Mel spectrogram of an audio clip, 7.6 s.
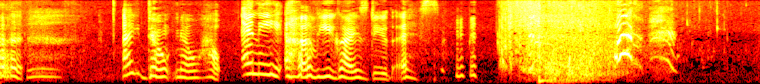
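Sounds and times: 
speech: 0.1 - 5.6
water splashing on a person: 5.0 - 7.5.

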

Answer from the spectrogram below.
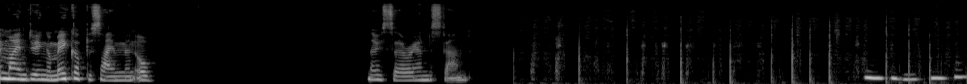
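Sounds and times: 
speech: 0.0 - 1.6, 3.7 - 5.7, 8.8 - 9.6
chalk scraping and tapping on a chalkboard: 5.2 - 9.6
person humming a low wavering tune: 8.6 - 9.6.

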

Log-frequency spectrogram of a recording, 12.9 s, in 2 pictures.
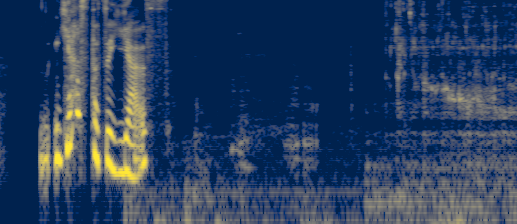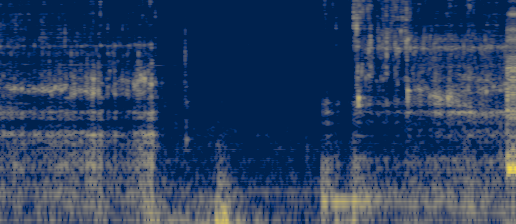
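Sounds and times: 
speech: 0.6 - 2.2
wine poured into a glass: 4.8 - 8.6, 10.6 - 12.9.

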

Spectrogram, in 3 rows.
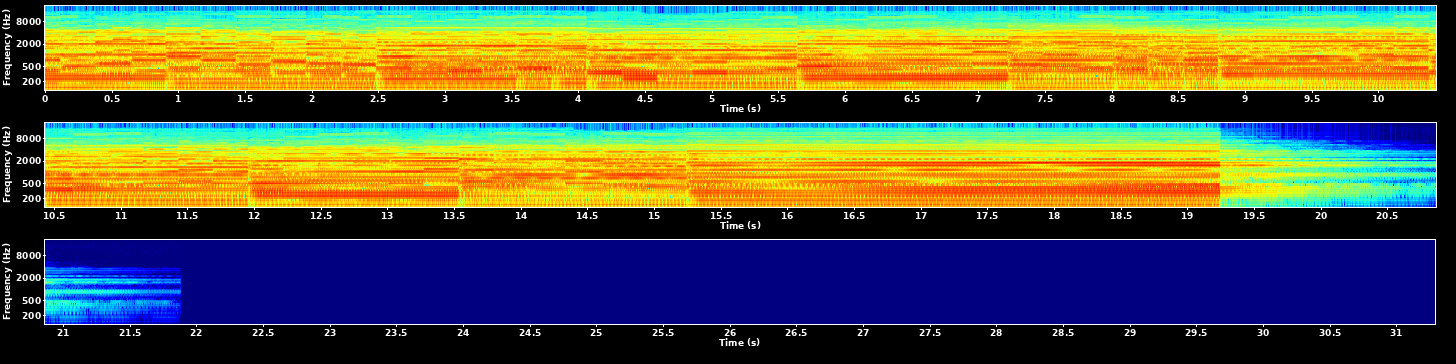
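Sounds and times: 
bagpipe overture: 0.0 - 21.4.

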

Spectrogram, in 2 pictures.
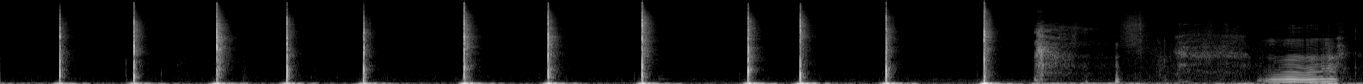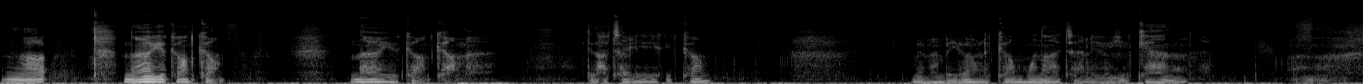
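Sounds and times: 
hand slapping bare skin: 0.5 - 4.0, 4.6 - 5.8, 6.4 - 6.8, 7.4 - 9.2, 9.8 - 10.1
person making a drawn-out vocal sound: 12.6 - 14.1
speech: 15.0 - 16.0, 17.2 - 18.4, 19.5 - 20.8, 22.8 - 25.6, 26.6 - 27.2.

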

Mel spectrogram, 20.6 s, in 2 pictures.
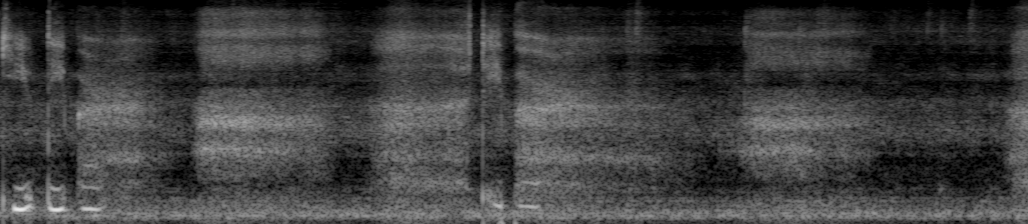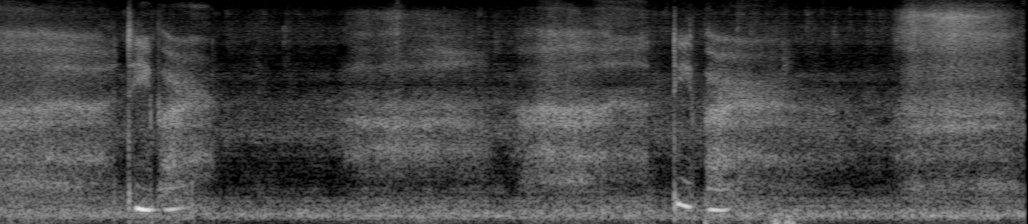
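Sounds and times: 
speech: 0.2 - 1.4, 4.9 - 5.7
slow breathing: 1.0 - 8.9, 10.1 - 11.6, 13.6 - 20.5.

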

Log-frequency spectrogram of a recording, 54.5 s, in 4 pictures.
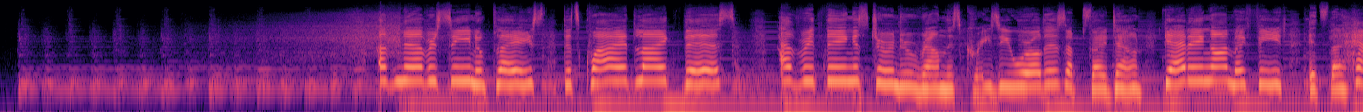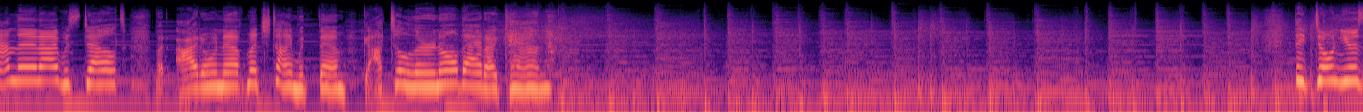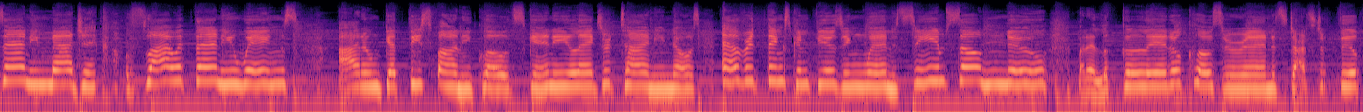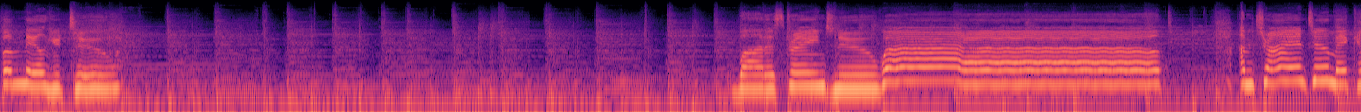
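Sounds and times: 
a cappella singing: 3.6 - 19.2, 26.6 - 42.1, 48.2 - 54.4.

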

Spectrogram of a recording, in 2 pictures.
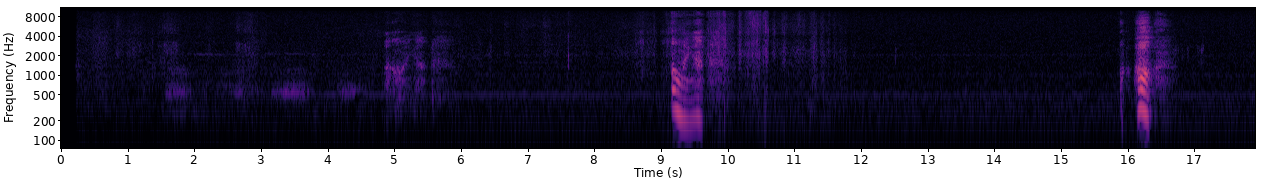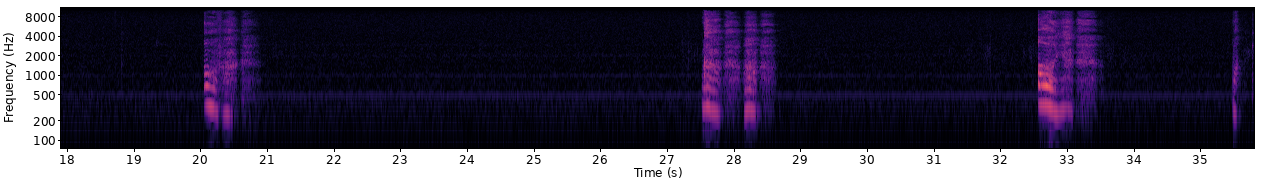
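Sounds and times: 
person moaning: 15.9 - 16.7, 20.1 - 20.9, 27.5 - 28.7, 32.6 - 33.4.

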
